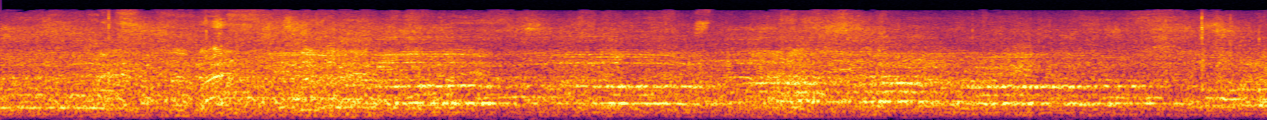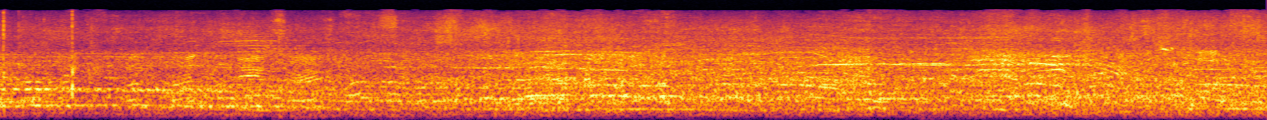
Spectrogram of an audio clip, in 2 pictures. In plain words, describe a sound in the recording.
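A football crowd murmurs and shouts all around.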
